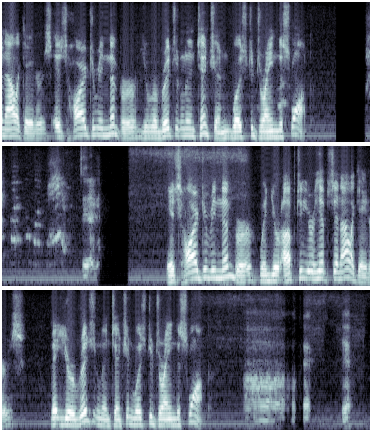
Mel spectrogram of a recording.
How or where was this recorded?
video call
